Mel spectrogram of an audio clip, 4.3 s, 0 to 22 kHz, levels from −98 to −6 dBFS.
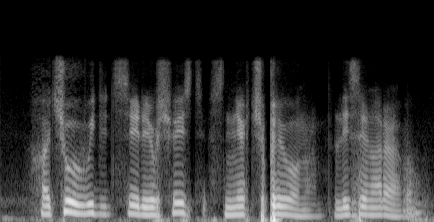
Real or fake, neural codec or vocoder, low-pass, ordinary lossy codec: fake; codec, 16 kHz in and 24 kHz out, 0.9 kbps, LongCat-Audio-Codec, four codebook decoder; 7.2 kHz; Opus, 24 kbps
